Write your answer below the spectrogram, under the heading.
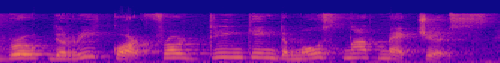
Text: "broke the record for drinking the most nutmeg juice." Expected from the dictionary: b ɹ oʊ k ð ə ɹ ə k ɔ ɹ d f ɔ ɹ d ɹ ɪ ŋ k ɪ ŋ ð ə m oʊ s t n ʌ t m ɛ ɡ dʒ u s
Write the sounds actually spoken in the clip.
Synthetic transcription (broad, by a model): b ɹ oʊ k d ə ɹ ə k ɔ ɹ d f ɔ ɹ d ɪ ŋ k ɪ ŋ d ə m oʊ s t n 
